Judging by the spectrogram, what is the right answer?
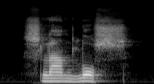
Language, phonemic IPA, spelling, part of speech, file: Dutch, /ˈslan ˈlɔs/, slaan los, verb, Nl-slaan los.ogg
- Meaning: inflection of losslaan: 1. plural present indicative 2. plural present subjunctive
